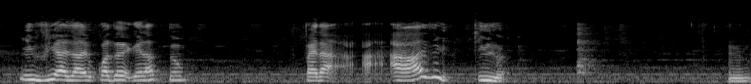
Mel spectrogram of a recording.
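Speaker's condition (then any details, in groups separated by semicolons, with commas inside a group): Cerebral palsy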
